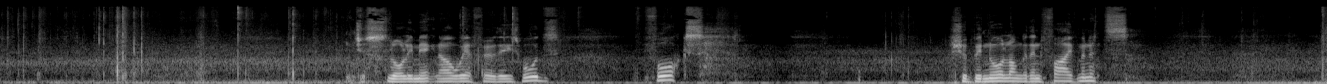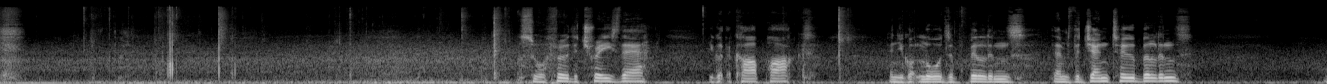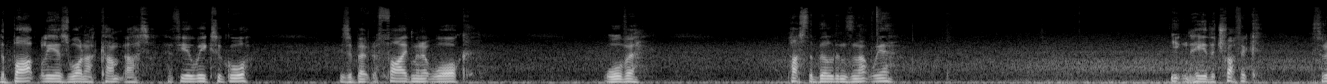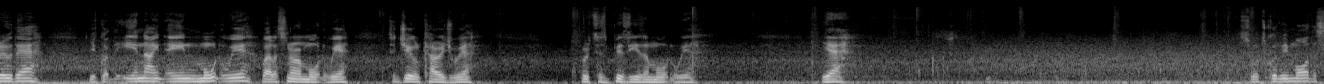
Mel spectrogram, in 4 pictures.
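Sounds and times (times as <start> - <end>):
footsteps on leaf litter: 0.0 - 24.1, 34.0 - 37.5, 43.0 - 53.0
twigs cracking: 0.0 - 26.5, 31.4 - 53.0
distant traffic noise: 0.0 - 53.0.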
